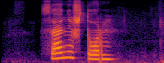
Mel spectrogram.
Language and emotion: Russian, neutral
